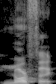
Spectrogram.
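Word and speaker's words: Norfolk: they say it like you got the people who say norfol which is what the locals call it it's nor you got the L conundrum indeed you've got nor folk you've got all kinds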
